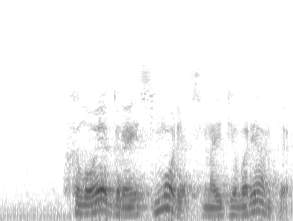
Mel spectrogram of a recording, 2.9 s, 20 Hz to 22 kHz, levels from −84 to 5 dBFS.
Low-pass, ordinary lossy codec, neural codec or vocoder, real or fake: 7.2 kHz; Opus, 16 kbps; none; real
